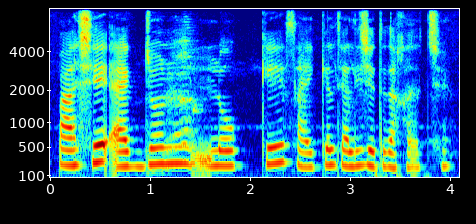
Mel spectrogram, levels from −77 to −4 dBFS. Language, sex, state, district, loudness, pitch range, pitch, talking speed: Bengali, female, West Bengal, Cooch Behar, -17 LUFS, 215-250 Hz, 225 Hz, 115 wpm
